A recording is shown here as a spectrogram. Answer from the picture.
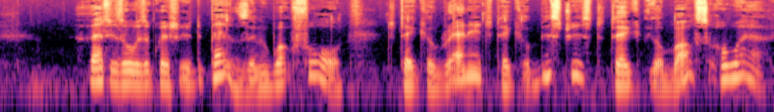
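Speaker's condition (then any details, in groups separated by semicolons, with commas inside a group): Muscular dystrophy; progressive, wheelchair user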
